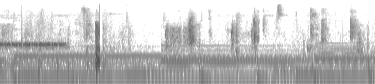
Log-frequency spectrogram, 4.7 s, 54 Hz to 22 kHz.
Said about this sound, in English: I've got a phone ringing. 1 second.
